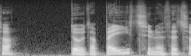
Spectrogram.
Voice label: "beit", Welsh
